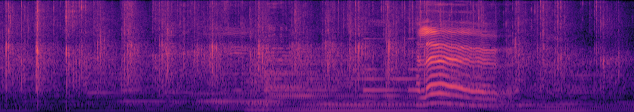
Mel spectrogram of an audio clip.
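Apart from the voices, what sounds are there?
audience round of applause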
